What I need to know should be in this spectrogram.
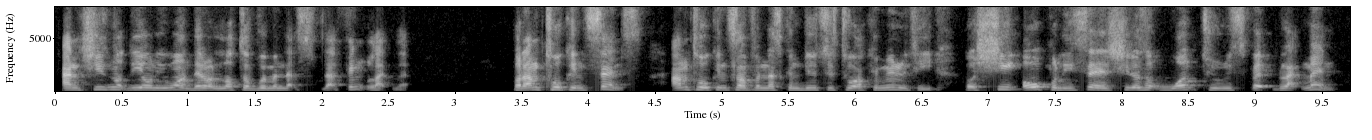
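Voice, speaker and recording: Speaking fast in a slightly high voice, a man hosting a podcast reads viewer comments aloud and answers with his own earnest opinions. He occasionally restarts mid-read.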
